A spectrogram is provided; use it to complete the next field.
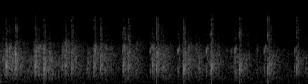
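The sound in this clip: Applause from a church audience welcoming a first-time guest, a faint but steady patter of many hands clapping without a break.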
